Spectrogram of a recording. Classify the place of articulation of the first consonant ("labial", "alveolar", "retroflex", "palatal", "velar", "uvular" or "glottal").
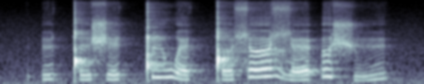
glottal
